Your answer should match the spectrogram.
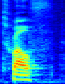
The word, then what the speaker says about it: twelfth: pronounce every single letter you can pronounce that without saying the f sound near the end it's easier to say and most people i know pronounce it twelfth you don't pronounce it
